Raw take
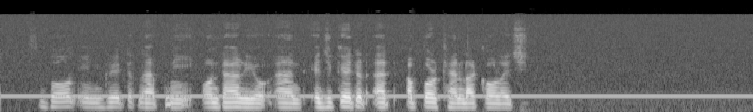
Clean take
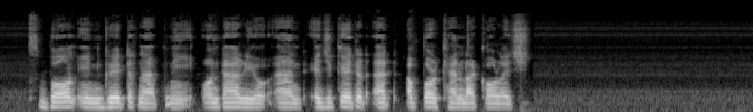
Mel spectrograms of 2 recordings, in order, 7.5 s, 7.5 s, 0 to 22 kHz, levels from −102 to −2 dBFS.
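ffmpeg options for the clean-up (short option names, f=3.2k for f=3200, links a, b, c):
-af "bandreject=f=460:w=30,afwtdn=0.005,asetnsamples=n=441:p=0,asendcmd='1.45 volume volume -8dB',volume=0dB"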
